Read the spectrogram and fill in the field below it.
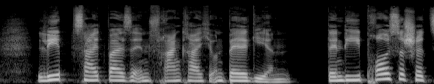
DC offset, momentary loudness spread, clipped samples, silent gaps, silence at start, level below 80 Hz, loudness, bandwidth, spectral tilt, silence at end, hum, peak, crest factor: under 0.1%; 9 LU; under 0.1%; 3.03-3.26 s; 0.05 s; -54 dBFS; -19 LUFS; 17 kHz; -4 dB/octave; 0 s; none; -4 dBFS; 16 dB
